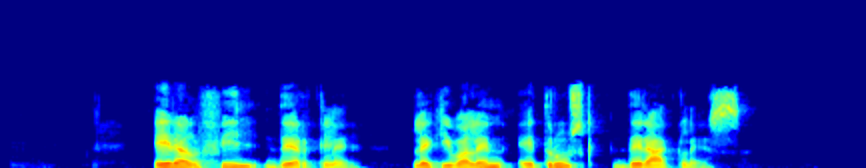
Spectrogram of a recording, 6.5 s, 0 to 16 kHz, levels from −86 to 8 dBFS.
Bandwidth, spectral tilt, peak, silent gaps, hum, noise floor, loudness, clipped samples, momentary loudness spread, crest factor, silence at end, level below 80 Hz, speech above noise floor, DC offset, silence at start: 8.4 kHz; -5 dB/octave; -2 dBFS; none; none; -86 dBFS; -20 LUFS; under 0.1%; 14 LU; 18 dB; 0.95 s; -64 dBFS; 67 dB; under 0.1%; 1.15 s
